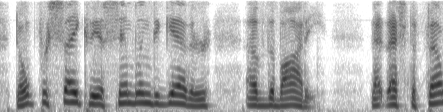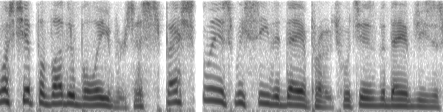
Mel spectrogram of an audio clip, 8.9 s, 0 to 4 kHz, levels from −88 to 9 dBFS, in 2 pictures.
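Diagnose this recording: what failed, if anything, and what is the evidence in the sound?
Repeated stalls (stutter) in the network/jitter-buffer stage, 4.36–6.48 s after "that's the": fourteen brief holds, longest 92 ms, continue the last sound. Nothing is lost, unlike packet-loss dropouts.

Jitter buffer slow-down, 7.26–8.10 s after "as we see the": repeated pitch periods stretch the audio to about 92% speed, adding 76 ms. The pitch stays unchanged, unlike clock-rate drift.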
